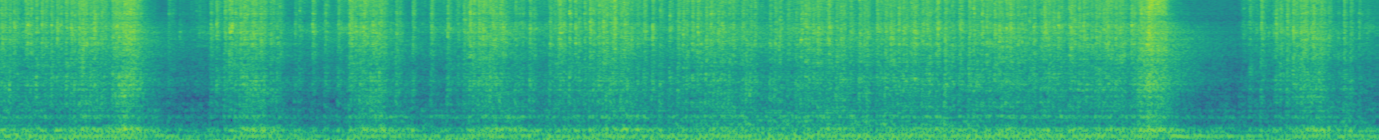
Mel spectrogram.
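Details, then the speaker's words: Blown big-block Chevy refitted, timing set, oil pump primed with a drill, run briefly without coolant: strong even rumble climbing cleanly when revved and settling smoothly, no knocks or ticks; normal running. "it's running really good and I got the timing bang on"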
